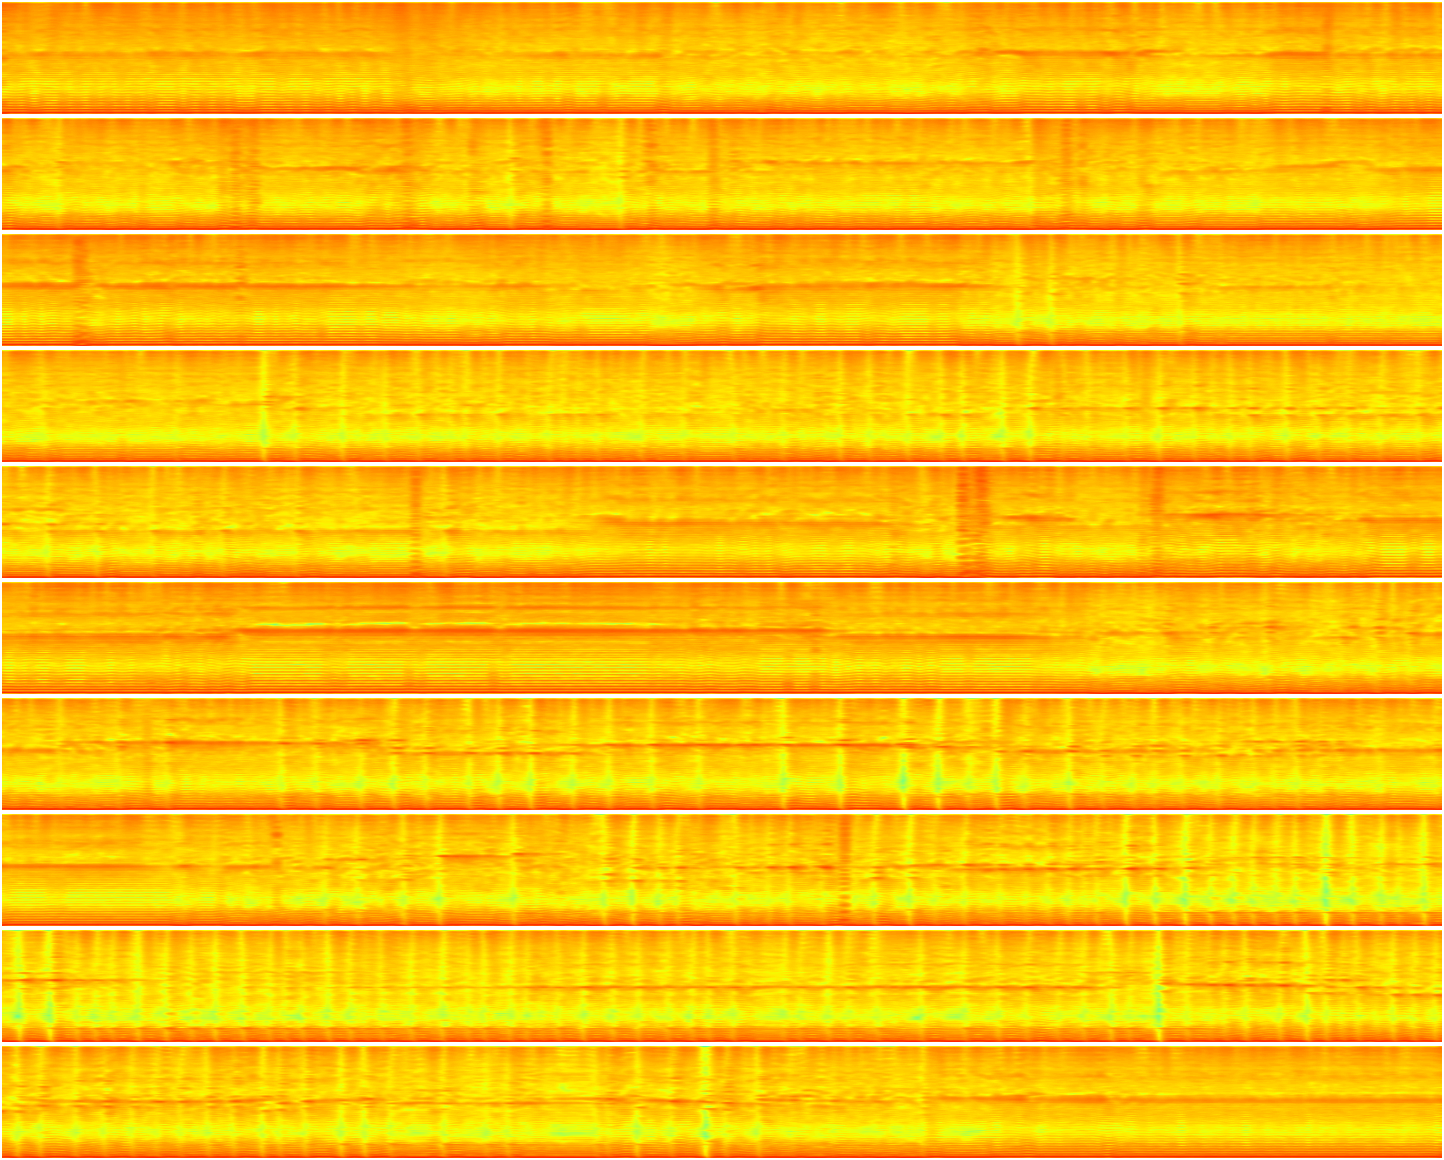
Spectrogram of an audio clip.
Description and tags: Just a bad mic.
noise, broken-microphone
